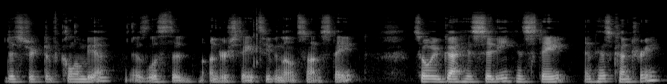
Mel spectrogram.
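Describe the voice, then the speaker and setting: Gravelly male software trainer, step-by-step. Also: medium pitch, lively intonation, normal speed. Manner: instructional, explanatory. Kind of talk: step-by-step screencast tutorial narration.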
